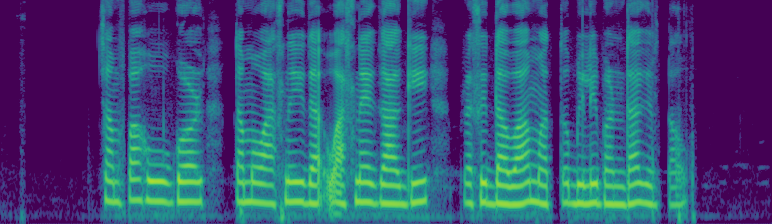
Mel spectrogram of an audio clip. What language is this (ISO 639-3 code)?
kan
